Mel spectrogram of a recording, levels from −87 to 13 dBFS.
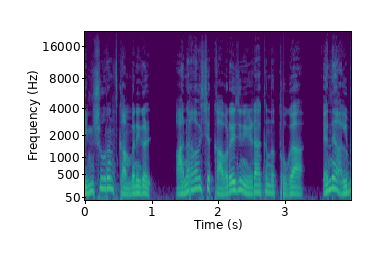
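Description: A block of digital silence hits at 1.57 s and again at 2.96 s: each time about 17 ms of the speech drops to silence, likely because the output buffer wasn't filled in time. The cut and return are abrupt, with no fade.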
